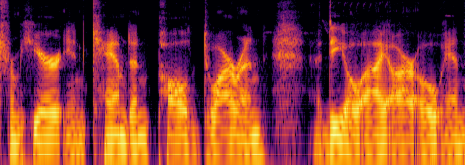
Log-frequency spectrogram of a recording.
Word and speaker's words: Doiron: here in camden paul dwarin d-o-i-r-o-n that's a french name that i could imagine pronouncing it but he says duaren is and he's got lots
